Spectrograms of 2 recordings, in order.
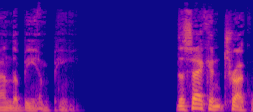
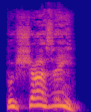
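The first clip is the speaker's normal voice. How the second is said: much higher, louder call; shouting; 6 dB louder than usual. Acted. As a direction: shout his name at the truck. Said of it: "he shouted".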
